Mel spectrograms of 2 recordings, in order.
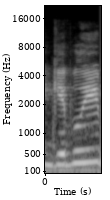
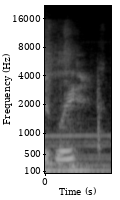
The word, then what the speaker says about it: Ghibli: Some people say Giblly, but I think it's actually pronounced Ghibli.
